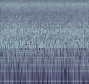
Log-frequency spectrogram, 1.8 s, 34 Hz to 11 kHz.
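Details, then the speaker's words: 1994 Renault Espace 2 heater blower motor, bench-tested after replacing the thermal fuse on the heater resistor, run through the speeds: steady rushing airflow with a smooth mid-pitched hum. All speeds work normally. "nous allons faire un test avant de remonter voir si toutes les vies text fonctionne du moto ventilateur vas-y pour mieux la vitesse voilà deuxième troisième"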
